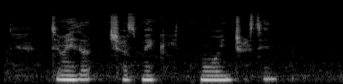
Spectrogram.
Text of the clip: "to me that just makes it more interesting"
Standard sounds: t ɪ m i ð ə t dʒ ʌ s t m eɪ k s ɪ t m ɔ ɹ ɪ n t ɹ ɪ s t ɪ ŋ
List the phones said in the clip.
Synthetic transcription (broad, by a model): t ɪ m i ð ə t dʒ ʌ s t m eɪ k ɪ t m ɔ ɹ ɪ n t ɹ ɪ s t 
